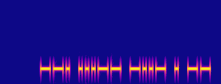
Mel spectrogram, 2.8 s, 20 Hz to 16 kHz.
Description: Morse code, heard as a keyed tone, about 30 wpm, 700 Hz. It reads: G3XEM
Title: DXCC-100 Call Signs - 5 Characters - 30wpm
